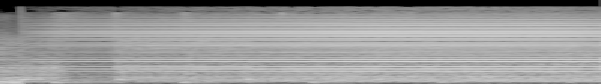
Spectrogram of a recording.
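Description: A sustained, buzzy electronic tone, rich in overtones, that swells slowly in loudness and then holds steady.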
